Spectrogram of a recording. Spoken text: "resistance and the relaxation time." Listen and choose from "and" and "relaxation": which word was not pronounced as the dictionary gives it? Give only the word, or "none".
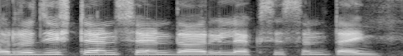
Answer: relaxation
